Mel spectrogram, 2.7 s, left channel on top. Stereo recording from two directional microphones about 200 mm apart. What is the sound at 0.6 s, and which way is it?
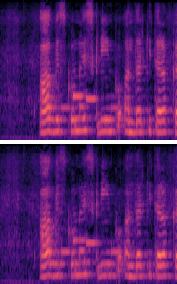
A woman's voice, 40° left (ahead or behind).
